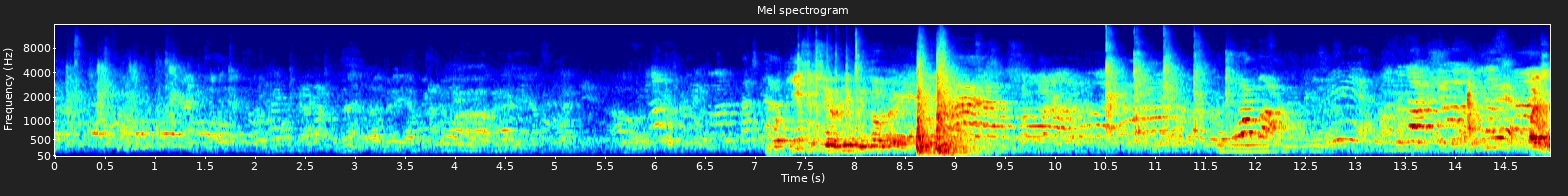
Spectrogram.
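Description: Drums pound and cymbals crash.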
